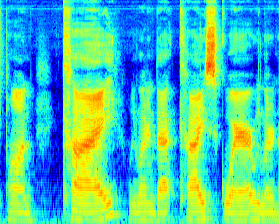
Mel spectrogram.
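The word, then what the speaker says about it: chi-square: used are based upon Kai we learned that Kai Square we learned how to pronounce that if you ever don't know how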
